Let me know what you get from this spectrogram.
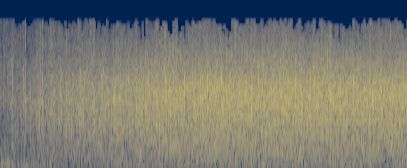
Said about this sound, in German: Das ist euer Applaus, den müsste man ins Polnische, Russische, Englische, Französische, Arabische, Türkische, Spanische, Koreanische und was auch sonst übersetzen. Aber die Geste der Hand ist ja verständlich.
